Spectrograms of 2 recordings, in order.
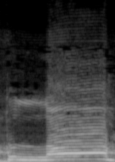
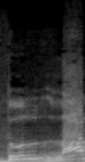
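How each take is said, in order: First: The word is joined smoothly with a held sound. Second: The word is split into two separate parts. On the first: The speaker calls it right. "টান রাখেন তুল্লাহ" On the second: The speaker calls it wrong. "ঠিক এইভাবে তুল লা না বলে"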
